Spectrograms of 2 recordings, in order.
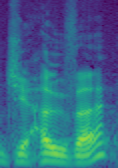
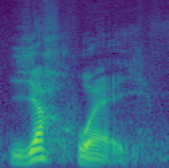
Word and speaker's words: Yahweh: And from medieval times, the word behind this word Lord in capitals was thought to be pronounced something like Jehovah. So we have old hymns that talk about Jehovah, and also there's a sect called the Jehovah's Witnesses. But that was now realized to be a mistake. And more likely, this name would have been pronounced something like Yahweh.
